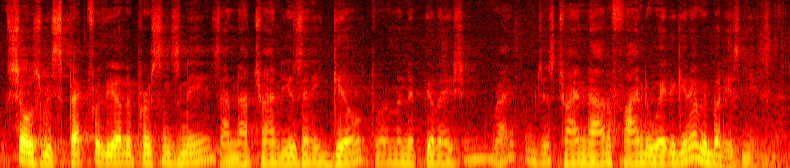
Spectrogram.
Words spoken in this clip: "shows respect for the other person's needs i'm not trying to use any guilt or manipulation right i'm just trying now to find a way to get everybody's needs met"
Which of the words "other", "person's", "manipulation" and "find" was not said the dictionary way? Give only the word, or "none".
none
